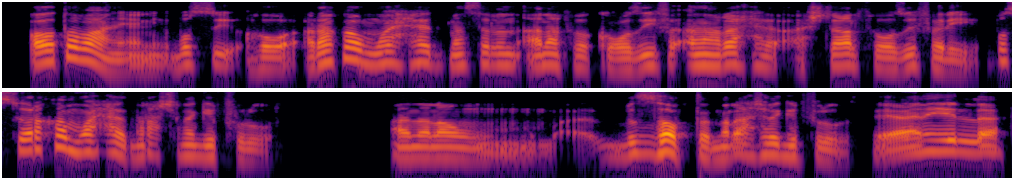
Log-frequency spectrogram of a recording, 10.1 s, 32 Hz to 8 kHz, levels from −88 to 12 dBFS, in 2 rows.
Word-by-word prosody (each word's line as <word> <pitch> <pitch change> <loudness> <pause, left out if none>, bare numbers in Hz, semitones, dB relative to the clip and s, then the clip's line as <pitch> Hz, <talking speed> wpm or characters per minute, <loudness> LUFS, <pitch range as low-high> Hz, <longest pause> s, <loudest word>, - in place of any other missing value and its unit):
آه - - +8
طبعًا، 185 - +3
يعني - - -6
بُصّي، 150 +2 0
هو 115 - -1
رقم 170 +1 +3
1 165 -1 -1
مثلًا، 145 +1 -4
أنا 145 - +1
ك 135 - -9
كوظيفة، 110 +3 -4
أنا 140 0 +1
رايح 150 -4 -1
أشتغل 140 0 0
في - - -10
وظيفة 120 +4 -3
ليه، - - -5
بُصّي، 185 +1 +3
رقم 210 -1 +1
1 175 -3 +1
أنا - - -17
رايح - - -5
عشان 140 - -4
أجيب 130 -1 -3
فلوس. 100 -4 -11 0.6
أنا 115 +1 0
لو 120 0 +2
م 110 - -10 0.5
بالضبط، 160 +3 +5
أنا 120 +1 -1
رايح - - +1
عشان 150 +2 -2
أجيب 130 -3 -4
فلوس. 105 -4 -10
يعني 185 0 +2
ال 170 - 0
145 Hz, 215 wpm, -24 LUFS, 120-170 Hz, 0.6 s, آه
